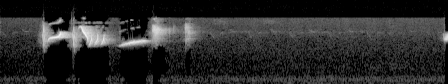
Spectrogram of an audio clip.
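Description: Blue-and-white flycatcher singing a quick, high phrase of sweet whistles and slurred notes lasting about two seconds, followed by silence and the start of another phrase.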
